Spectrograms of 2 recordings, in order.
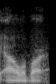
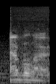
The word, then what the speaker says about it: Avalar: JP A or sorry, Alavar. Av Avalar. Avalar is right.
